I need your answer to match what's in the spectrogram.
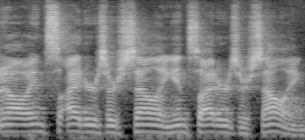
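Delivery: normal talking voice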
